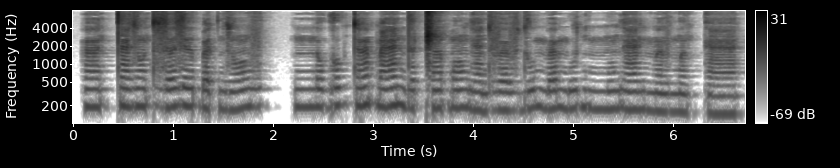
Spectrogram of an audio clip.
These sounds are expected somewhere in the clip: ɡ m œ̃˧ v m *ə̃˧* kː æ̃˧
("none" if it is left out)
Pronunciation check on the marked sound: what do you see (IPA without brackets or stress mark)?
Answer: ə̃˧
